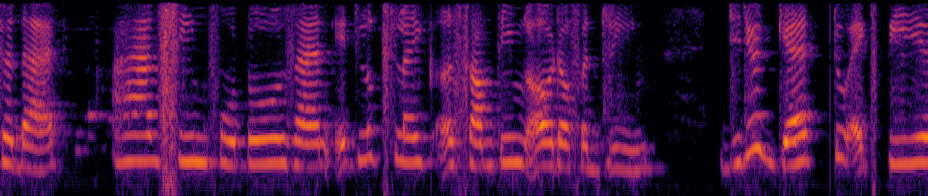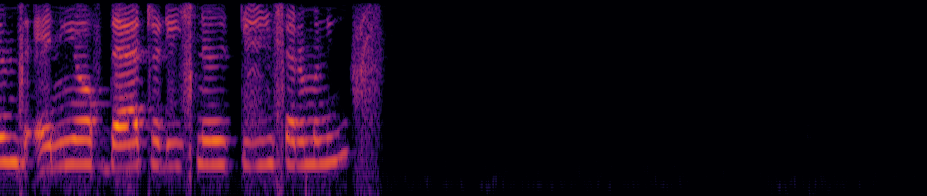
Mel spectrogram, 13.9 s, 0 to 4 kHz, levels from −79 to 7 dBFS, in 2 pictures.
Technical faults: aliasing

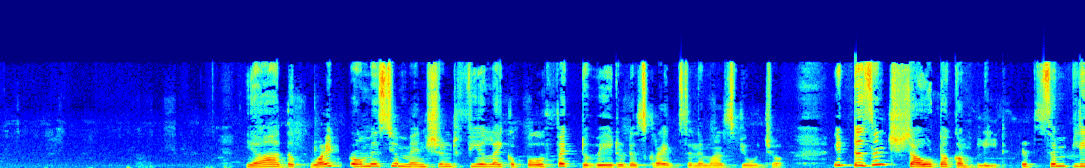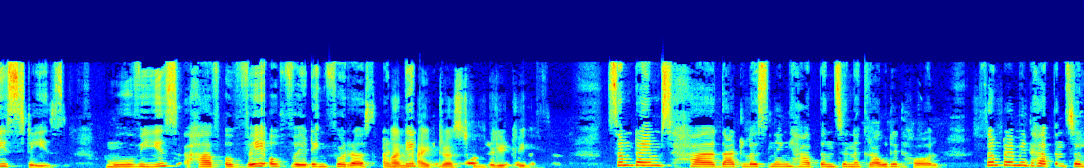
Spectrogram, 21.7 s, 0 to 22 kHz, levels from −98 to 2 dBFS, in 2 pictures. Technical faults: speech suppressed in double talk

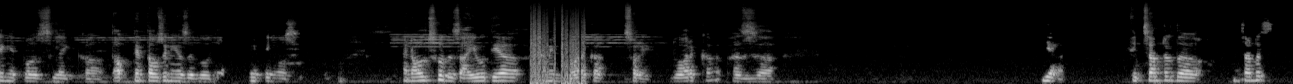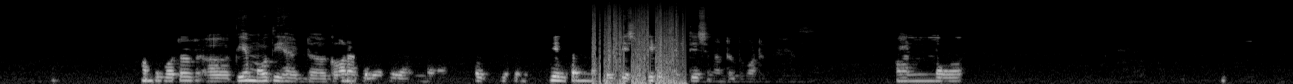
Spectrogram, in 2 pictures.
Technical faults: loose connector crackle

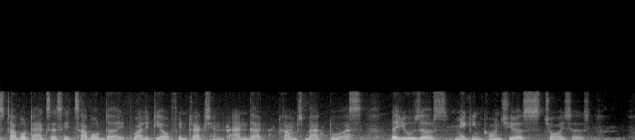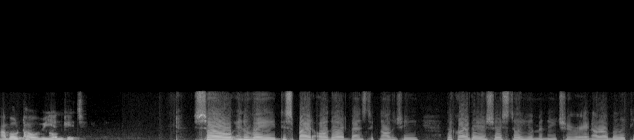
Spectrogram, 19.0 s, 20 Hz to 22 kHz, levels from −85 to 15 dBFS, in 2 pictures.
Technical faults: echo leak; background gated by the echo canceller

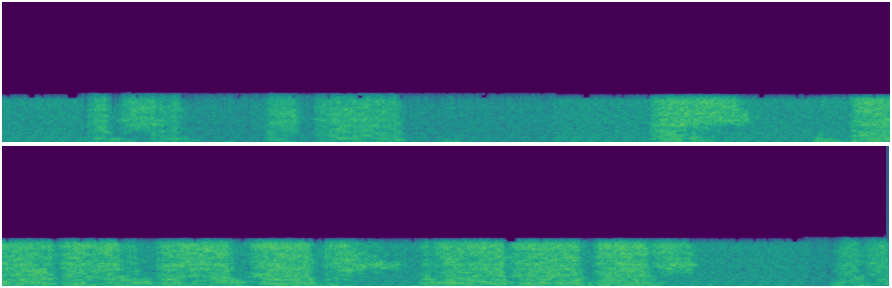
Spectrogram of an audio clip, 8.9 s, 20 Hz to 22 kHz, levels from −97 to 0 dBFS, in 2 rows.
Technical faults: AMR rate drop

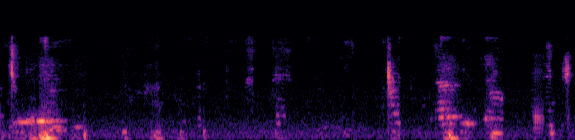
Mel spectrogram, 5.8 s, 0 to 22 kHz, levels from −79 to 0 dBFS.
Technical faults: Speex codec; VoIP packet loss concealed by the speech codec

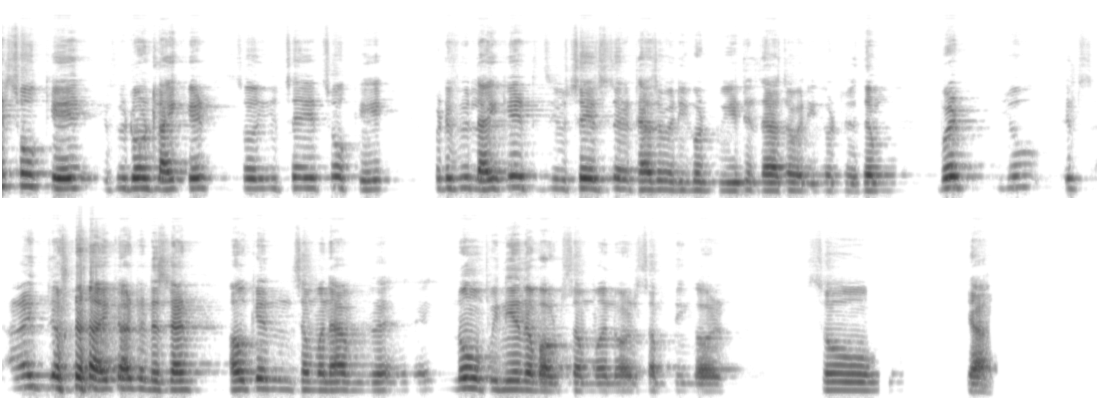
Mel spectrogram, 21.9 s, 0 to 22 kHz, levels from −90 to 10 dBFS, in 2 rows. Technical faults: microphone overload

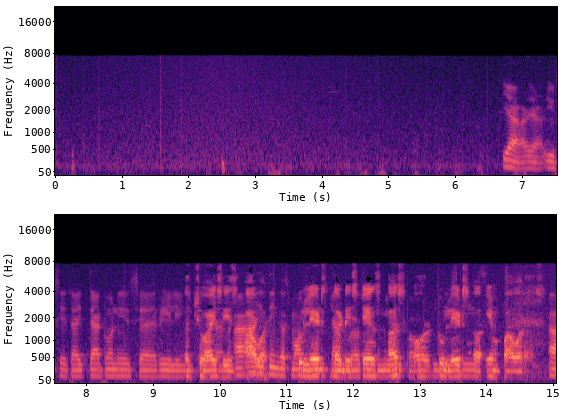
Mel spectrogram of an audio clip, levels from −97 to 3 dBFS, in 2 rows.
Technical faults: none

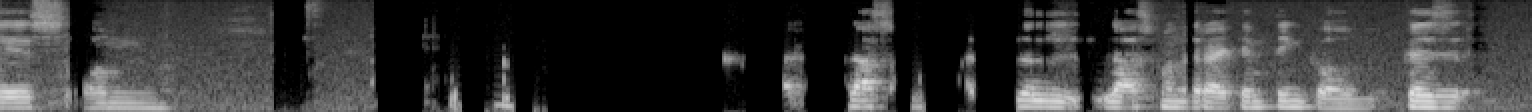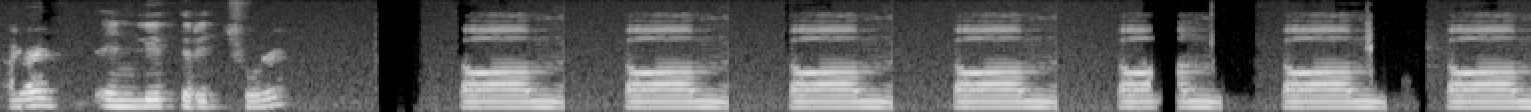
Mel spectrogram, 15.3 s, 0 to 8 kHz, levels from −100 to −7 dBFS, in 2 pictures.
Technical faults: other side's voice leaking through; speech suppressed in double talk; background gated by the echo canceller; broken-record loop

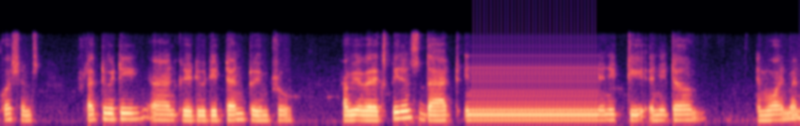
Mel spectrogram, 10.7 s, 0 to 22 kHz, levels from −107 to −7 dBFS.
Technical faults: Opus voice compression; system hang loop

